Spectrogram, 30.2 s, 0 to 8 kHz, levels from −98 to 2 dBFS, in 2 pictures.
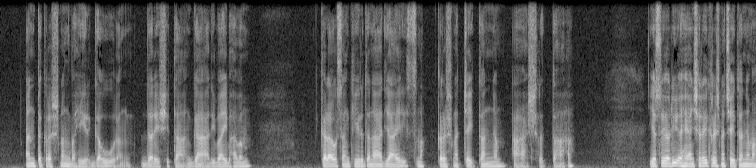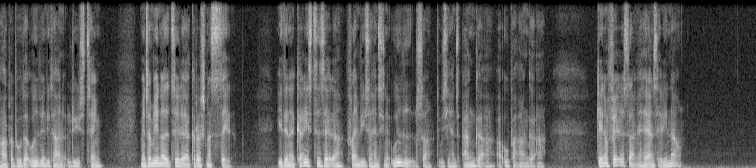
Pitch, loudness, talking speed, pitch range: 100 Hz, -16 LUFS, 110 wpm, 90-110 Hz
